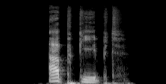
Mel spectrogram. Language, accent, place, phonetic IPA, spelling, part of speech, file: German, Germany, Berlin, [ˈapˌɡiːpt], abgibt, verb, De-abgibt.ogg
- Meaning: third-person singular dependent present of abgeben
